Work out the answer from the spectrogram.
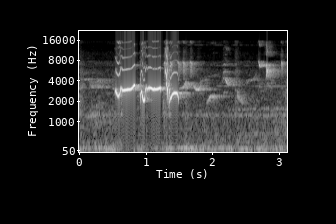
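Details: Oriental magpie-robin song used to make lazy birds sing: loud, clear sliding whistles in a tight run, then softer trailing notes, over faint low hum.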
